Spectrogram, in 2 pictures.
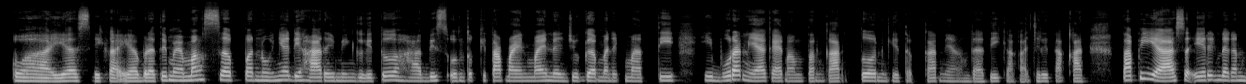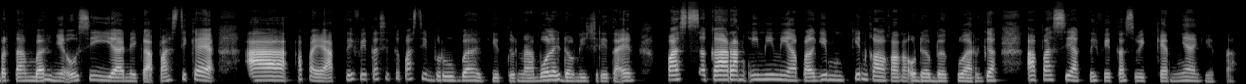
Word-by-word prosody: Wah, 160 -2 +3
iya 160 +2 +2
sih 160 -2 -2
Kak, 150 -1 +2
ya, 155 - +3
berarti 160 +4 +2
memang 195 +2 +2
sepenuhnya 195 -2 0
di 190 - +2
hari 170 0 +3
Minggu 165 -2 -6
itu, 195 +5 -2
habis 170 +2 -4
untuk 170 0 -5
kita 175 0 +1
main-main, 170 0 +1
dan 165 -2 -2
juga 170 +1 -1
menikmati 165 +2 -4 0.2
hiburan, 190 +4 +2
ya? 165 0 +3
Kayak 155 -2 -1
nonton 150 0 -7
kartun, 160 +3 -1
gitu 150 -1 -9
kan, 155 +2 -4
yang 145 -2 -10
tadi 145 +1 -5
Kakak 150 - -9
ceritakan. 150 -1 -4 0.3
Tapi, 225 +4 +3
ya, 165 +1 +8
seiring 195 +2 -1
dengan 185 -1 -1
bertambahnya 175 0 -1
usia 190 -3 0
nih, 160 0 -3
Kak, - - +2
pasti 195 +7 -2
kayak, 215 -4 +2 0.3
a 190 -1 +9
apa - - -4
ya, 160 -3 +2
aktivitas 235 - -5
itu - - -11
pasti 245 +1 -6
berubah, 185 -4 -3
gitu. 155 -1 -7
Nah, 155 0 -2
boleh 195 +4 +2
dong 170 -6 -2
diceritain 160 +2 -3 0.3
pas 220 +1 +7
sekarang 220 -1 +5
ini 230 +1 -3
nih, 220 -3 -1
apalagi, 175 +4 0
mungkin 210 +2 -6
kalau 195 -5 +1
Kakak 165 0 +1
udah 170 -1 -1
berkeluarga, 155 +1 -2 0.3
apa 215 0 +2
sih 215 -2 0
aktivitas 175 -1 -5
weekend-nya, 165 +1 -4
gitu? 140 -2 -15
170 Hz, 160 wpm, -22 LUFS, 160-195 Hz, 0.3 s, a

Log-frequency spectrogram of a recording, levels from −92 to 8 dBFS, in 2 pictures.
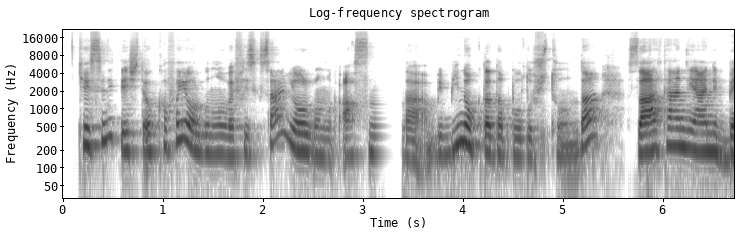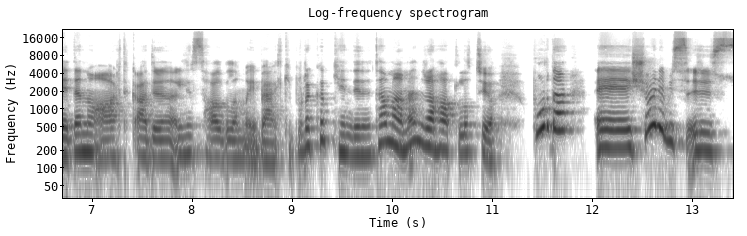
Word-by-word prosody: Kesinlikle, 250 +2 -1
işte. 195 0 -3
O 185 - -3
kafa 225 +8 -4
yorgunluğu 180 - -1
ve 165 - -1
fiziksel 170 - -6
yorgunluk 170 -7 -1
aslında 160 -1 -7
bi 170 +1 -8
bir 255 +6 +2
noktada 180 -10 +2
buluştuğunda 150 - -4 0.3
zaten, 205 +6 +4
yani, 190 -5 +1
beden 185 +3 +2
o 185 +1 0
artık 155 0 -8
adrenalin 155 +1 -3
salgılamayı 150 -5 -5
belki 135 -1 -6
bırakıp 260 +6 -3
kendini 165 -3 -2
tamamen 260 0 +1
rahatlatıyor. 200 -5 0 0.3
Burada, 470 +1 +6 0.4
eee, 220 0 +5
şöyle 465 - +6
bis 260 -1 -1
eee, 195 0 0
s 190 - -3
185 Hz, 140 wpm, -23 LUFS, 165-230 Hz, 0.4 s, Burada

